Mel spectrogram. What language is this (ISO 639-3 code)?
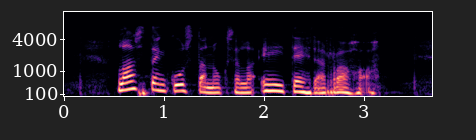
fin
